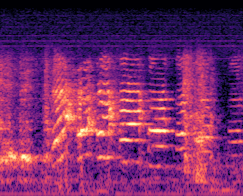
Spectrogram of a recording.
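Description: A toddler laughing out loud: a burst right at the start, then a run of quick, high-pitched peals of laughter.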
